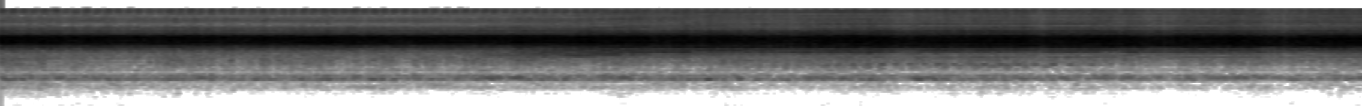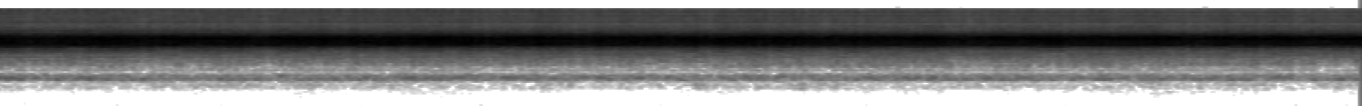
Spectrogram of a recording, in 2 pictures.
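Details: Steady, shrill electric drone from a male Ezo cicada found on a mountain hike, one continuous high buzz with a slight pitch dip early on, then unwavering to the end.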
